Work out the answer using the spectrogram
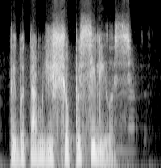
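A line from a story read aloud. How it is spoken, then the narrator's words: Quiet, heartfelt mutter. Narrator (Russian): та негромко, но с чувством пробормотала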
